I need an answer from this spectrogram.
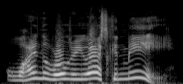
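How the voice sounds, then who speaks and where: A man voicing a gruff, sarcastic half-orc in a tabletop game, blunt and grumbling. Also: extremely high pitch, a little fast, no room sound, clean studio sound, voice pushed up. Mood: gruff, suspicious.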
